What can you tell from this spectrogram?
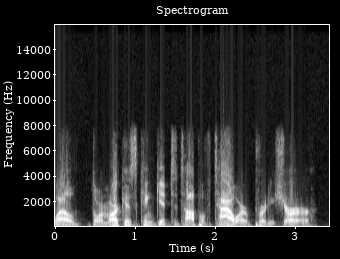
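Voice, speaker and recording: Using a put-on character voice at medium pitch, a man speaks at a moderate pace with big swings in loudness. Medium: actual play. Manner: refers to himself in third person, broken grammar.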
